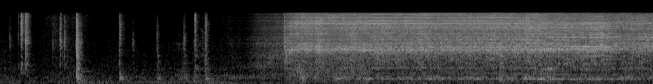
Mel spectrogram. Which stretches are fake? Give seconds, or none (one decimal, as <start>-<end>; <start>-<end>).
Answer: 2.3-3.7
